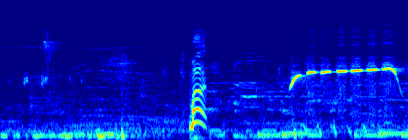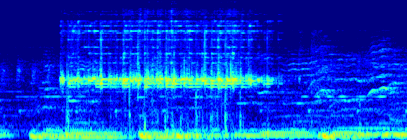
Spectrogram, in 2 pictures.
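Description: A falconer's recall whistling to a hawk-eagle: a short call about two seconds in, then a rising, fluttering whistle for about a second, then a longer, breathier whistle lasting about two seconds.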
